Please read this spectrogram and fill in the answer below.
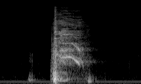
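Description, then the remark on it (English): A single short, throaty cough, with a brief breath before it and a small grunt after, over a faint steady low hum. “It doesn't matter whether I need to cough or not.”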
